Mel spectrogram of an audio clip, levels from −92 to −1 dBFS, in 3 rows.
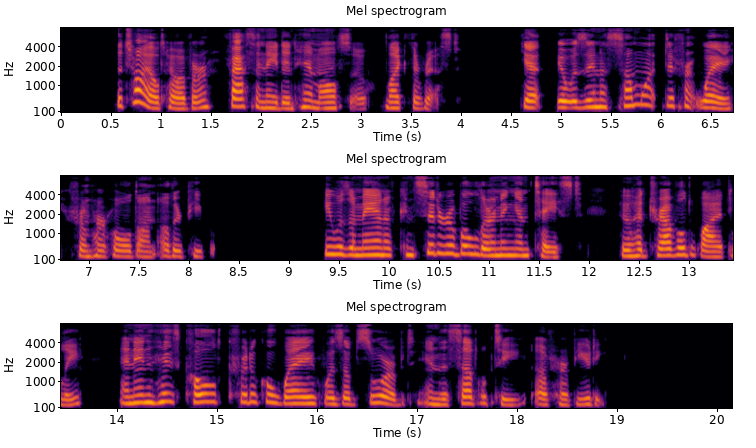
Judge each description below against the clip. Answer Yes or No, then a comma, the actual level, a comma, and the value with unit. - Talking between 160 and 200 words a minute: No, average, 150 wpm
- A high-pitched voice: Yes, high, 225 Hz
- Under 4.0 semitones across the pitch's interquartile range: No, average, 4.3 semitones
